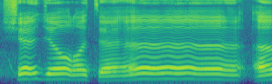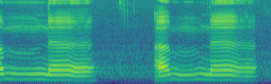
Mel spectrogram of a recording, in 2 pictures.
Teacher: izhar syafawi jadi tidak dibaca dengung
